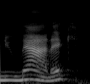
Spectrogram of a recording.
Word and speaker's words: pneumatic: type of flying dinosaur words starting with PN also have a silent P like in pneumatic E uses U and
